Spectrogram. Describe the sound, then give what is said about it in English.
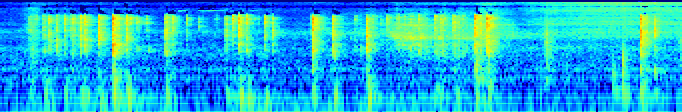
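Rapid, uneven keystrokes clatter on a computer keyboard for several seconds, fairly quiet, with bursts of quick taps separated by short pauses and no voices. “Now we're typing.”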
